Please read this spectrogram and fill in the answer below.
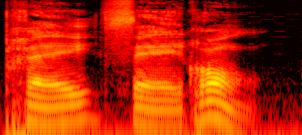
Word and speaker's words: préférons: And it's very easy to say that long A sound there, préférons.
